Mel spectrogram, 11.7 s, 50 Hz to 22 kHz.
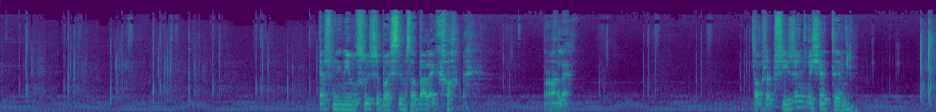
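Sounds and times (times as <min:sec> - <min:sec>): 
footsteps on a marble floor in a stealth video game: 0:00.0 - 0:04.2, 0:06.2 - 0:06.6, 0:07.4 - 0:09.6
speech: 0:04.0 - 0:06.0, 0:06.8 - 0:07.2, 0:09.6 - 0:10.8.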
